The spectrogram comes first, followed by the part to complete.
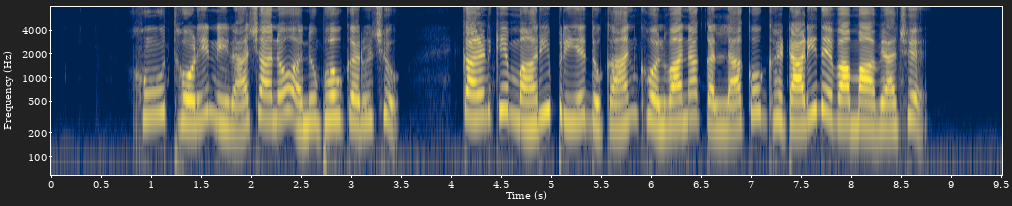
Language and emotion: Gujarati, sad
